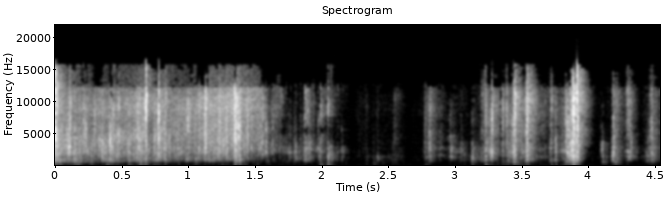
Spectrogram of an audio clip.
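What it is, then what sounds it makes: Crumpled glossy paper magazine. Fingertips turn the crinkled pages of a crumpled glossy paper magazine and smooth them flat. A dense, bright crinkling rustle fills the first second and a half, then thins out and nearly goes quiet. Sparser crackles and crisp snaps follow, with one louder crinkle near the end.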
